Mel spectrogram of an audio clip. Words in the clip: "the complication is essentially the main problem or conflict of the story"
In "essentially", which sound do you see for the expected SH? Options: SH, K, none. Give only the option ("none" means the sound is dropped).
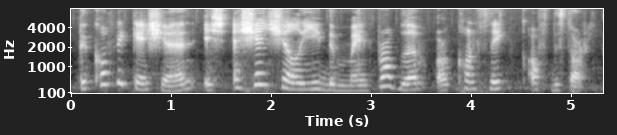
SH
